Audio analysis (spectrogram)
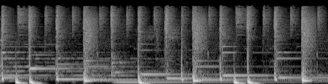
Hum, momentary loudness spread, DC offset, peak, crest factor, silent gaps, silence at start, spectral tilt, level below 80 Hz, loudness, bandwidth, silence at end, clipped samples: none; 4 LU; under 0.1%; -2 dBFS; 18 dB; none; 0 s; -4 dB/octave; -28 dBFS; -19 LUFS; 17 kHz; 0 s; under 0.1%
